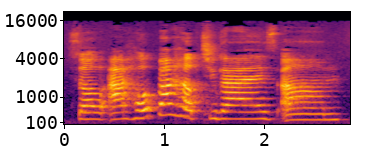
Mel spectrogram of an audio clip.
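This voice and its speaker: A woman's voice: a little high, expressive, takes it slowly, sharp tone. A woman casually talking viewers through a hair tutorial at home, chatty and loose with slang and fillers. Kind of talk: casual how-to vlog. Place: room at home. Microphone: camera set up at a distance. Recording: roomy, camera mic from a distance.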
